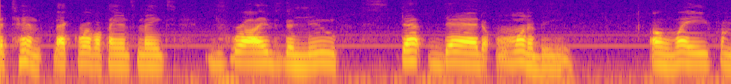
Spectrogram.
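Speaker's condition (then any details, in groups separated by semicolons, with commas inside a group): Cerebral palsy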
